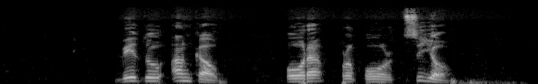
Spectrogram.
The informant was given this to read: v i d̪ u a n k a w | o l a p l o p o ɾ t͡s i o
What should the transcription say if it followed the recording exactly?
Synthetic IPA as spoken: v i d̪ u a ŋ k a w | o ɾ a p ɾ o p o ɾ t͡s i o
